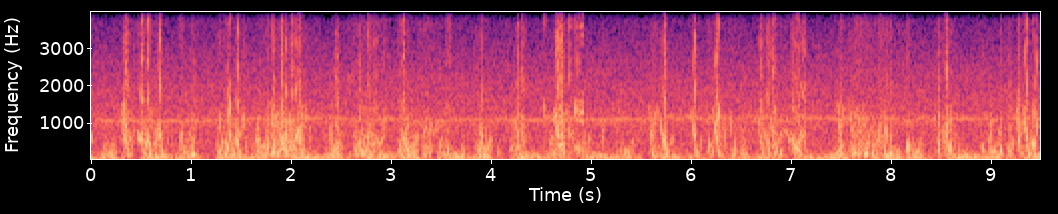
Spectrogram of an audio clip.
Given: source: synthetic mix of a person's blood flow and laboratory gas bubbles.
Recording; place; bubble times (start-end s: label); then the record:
Doppler ultrasound of blood flow; precordium
0.00-0.03 s: bubbles
0.28-0.77 s: bubbles
0.87-1.08 s: bubbles
1.23-1.57 s: bubbles
1.64-2.22 s: bubbles
2.41-2.52 s: bubbles
2.56-2.96 s: bubbles
3.05-3.61 s: bubbles
3.69-3.76 s: bubbles
3.82-3.98 s: bubbles
4.23-4.39 s: bubbles
4.51-4.56 s: bubbles
4.61-4.93 s: bubbles
5.09-5.13 s: bubbles
5.55-5.82 s: bubbles
5.96-6.10 s: bubbles
6.13-6.57 s: bubbles
6.65-7.15 s: bubbles
7.41-8.09 s: bubbles
8.12-8.22 s: bubbles
8.42-8.62 s: bubbles
8.88-8.95 s: bubbles
9.07-9.50 s: bubbles
From the record:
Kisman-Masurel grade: 243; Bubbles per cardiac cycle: several, 3 to 8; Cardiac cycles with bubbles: 100%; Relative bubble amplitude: loud (0.450 to 0.775); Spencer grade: 3 (all of the cardiac periods contain showers or single bubble signals, but not dominating or overriding the cardiac motion signals); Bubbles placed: anywhere in the cardiac cycle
